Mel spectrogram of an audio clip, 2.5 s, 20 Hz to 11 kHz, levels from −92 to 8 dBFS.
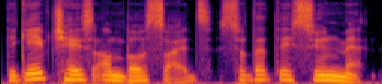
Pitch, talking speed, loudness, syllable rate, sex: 135 Hz, 260 wpm, -18 LUFS, 5.6 syllables/s, male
